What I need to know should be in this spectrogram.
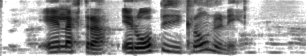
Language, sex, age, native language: Icelandic, female, 13, Icelandic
